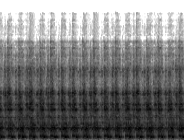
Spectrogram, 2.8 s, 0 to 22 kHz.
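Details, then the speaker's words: TDI diesel, cold at about -4°C, during a cranking amperage test with fuel leaking from a damaged tank: fast, even cranking that never fires because the fuel shutoff solenoid wire was knocked off. "The answer is no. Oh, I haven't got the wire on the bloody back of the... God damn it, I knocked the flipping wire off."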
